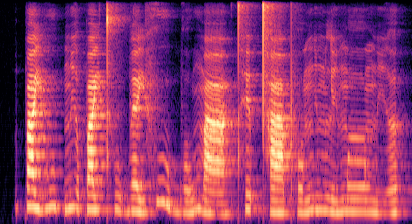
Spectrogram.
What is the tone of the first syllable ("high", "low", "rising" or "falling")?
falling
